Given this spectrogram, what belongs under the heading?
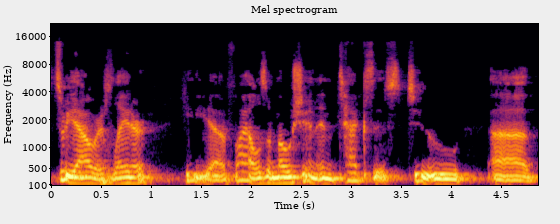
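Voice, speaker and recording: A hoarse man who has lost his voice, answering a debate question quickly and emphatically with many fillers. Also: mid-range voice, lively intonation, a little mellow. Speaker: debate candidate.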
